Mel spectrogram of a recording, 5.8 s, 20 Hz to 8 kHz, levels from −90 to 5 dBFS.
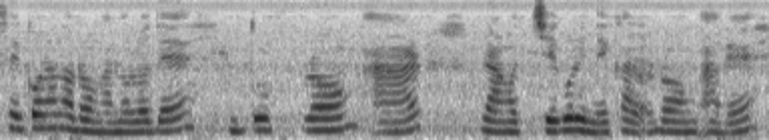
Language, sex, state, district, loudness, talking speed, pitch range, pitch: Chakma, female, Tripura, West Tripura, -20 LUFS, 125 wpm, 215-265 Hz, 235 Hz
